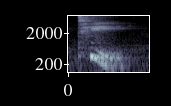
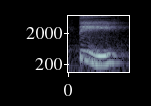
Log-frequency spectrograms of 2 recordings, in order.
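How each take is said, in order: First: The T is aspirated with a puff of breath. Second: The T is soft, without a puff of breath. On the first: The speaker calls it right. "we say T. Okay, that's called an aspirated sound" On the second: The speaker calls it wrong. "we don't say"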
